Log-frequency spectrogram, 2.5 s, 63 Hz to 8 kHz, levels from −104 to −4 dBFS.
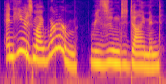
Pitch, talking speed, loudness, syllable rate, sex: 245 Hz, 145 wpm, -17 LUFS, 6.0 syllables/s, female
